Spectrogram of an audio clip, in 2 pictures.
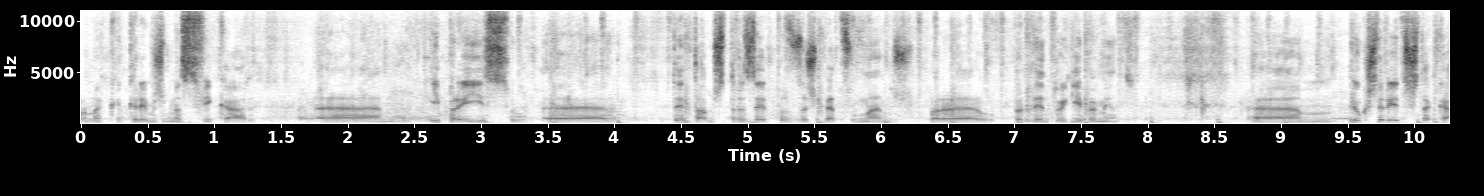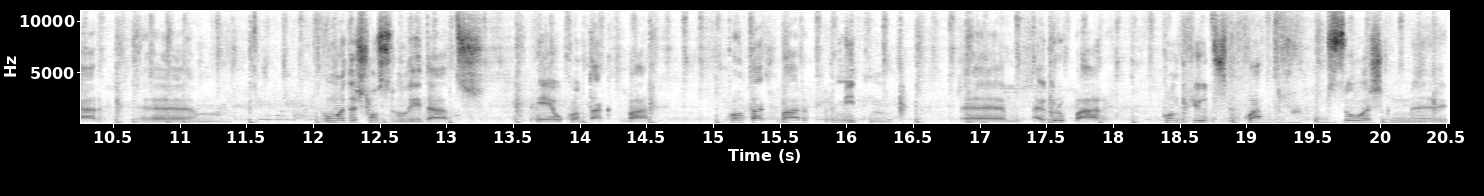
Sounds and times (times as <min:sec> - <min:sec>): Speech: 0:00.0 - 0:08.0, 0:08.8 - 0:20.5
Music: 0:00.0 - 0:20.5.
